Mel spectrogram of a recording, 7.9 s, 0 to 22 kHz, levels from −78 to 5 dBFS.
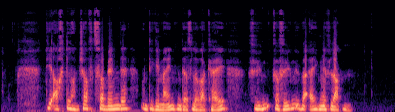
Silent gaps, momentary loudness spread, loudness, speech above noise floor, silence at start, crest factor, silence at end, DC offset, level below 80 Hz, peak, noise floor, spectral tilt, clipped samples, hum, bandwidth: none; 13 LU; -12 LUFS; 45 dB; 0.35 s; 12 dB; 0.9 s; under 0.1%; -38 dBFS; 0 dBFS; -56 dBFS; -8 dB/octave; under 0.1%; none; 15 kHz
